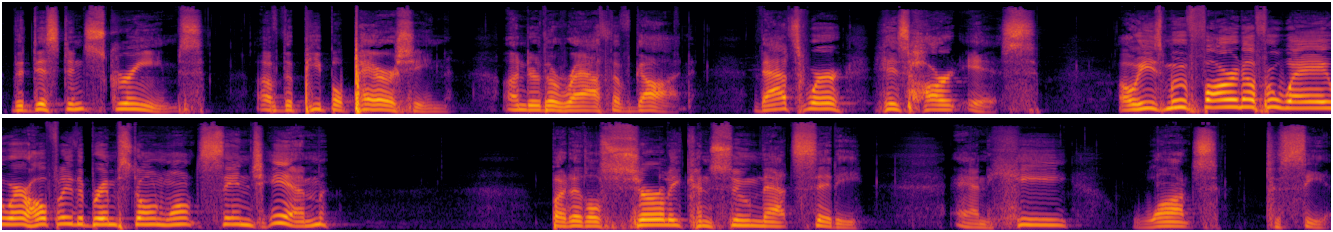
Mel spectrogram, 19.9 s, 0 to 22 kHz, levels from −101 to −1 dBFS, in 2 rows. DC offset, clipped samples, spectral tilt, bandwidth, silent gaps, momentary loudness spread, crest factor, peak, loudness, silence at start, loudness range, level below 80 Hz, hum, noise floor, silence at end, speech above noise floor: under 0.1%; under 0.1%; -5 dB/octave; 19 kHz; none; 14 LU; 24 dB; -4 dBFS; -26 LUFS; 0.1 s; 8 LU; -62 dBFS; none; -78 dBFS; 0.05 s; 53 dB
